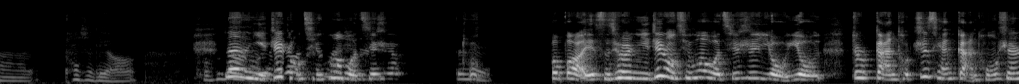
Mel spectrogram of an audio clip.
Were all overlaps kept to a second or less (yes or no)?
no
